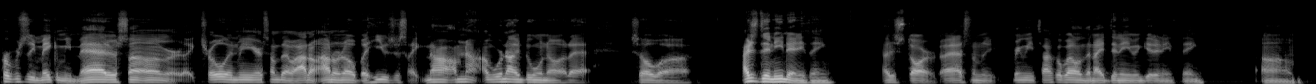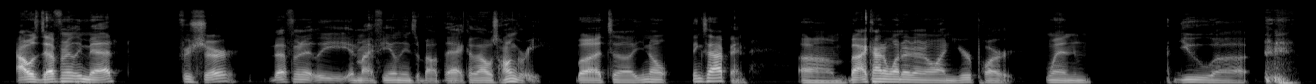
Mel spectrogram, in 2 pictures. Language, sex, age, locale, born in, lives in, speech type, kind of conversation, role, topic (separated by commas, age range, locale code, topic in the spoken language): English, male, 18-19, en-US, United States, United States, conversation, unstructured, none, How do you decide where to order takeout from when everyone has a different comfort food favorite?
